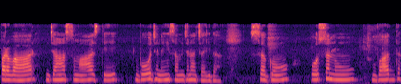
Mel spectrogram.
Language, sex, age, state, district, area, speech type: Punjabi, female, 30-45, Punjab, Muktsar, urban, spontaneous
